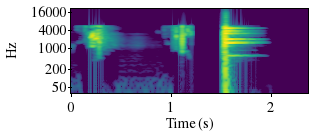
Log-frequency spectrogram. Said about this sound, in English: Then the fox teacher's bell rang again,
